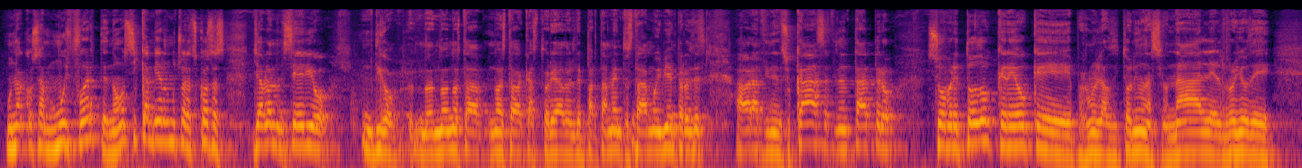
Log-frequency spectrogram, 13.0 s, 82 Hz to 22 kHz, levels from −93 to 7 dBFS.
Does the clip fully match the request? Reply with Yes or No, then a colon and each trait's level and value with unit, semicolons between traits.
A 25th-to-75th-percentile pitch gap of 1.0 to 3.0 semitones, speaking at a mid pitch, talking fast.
No: average, 4.1 semitones; medium, 145 Hz; fast, 215 wpm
